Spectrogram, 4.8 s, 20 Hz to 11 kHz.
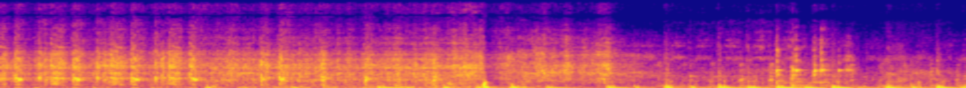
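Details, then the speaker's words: Polaris Scrambler 500 barn find sat 10 years, started by jumping battery to bad starter solenoid, no air filter: cranks then fires into a ragged single-cylinder chug; smokes a little, idle too low, needs adjustment; exhaust leaks. "You fell. It runs just um smokes a little bit. That's something cool. Idle is really low. So, we need to adjust the idle."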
